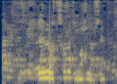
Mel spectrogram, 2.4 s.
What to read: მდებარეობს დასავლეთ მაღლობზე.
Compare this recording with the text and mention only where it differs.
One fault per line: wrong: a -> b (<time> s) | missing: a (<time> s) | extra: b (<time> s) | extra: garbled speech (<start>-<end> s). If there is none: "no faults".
no faults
